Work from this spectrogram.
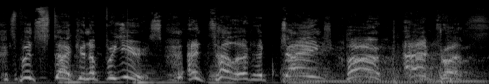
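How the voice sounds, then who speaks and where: A cartoonish character voice, raised and projected, moves along at a fairly slow pace. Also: man, extremely high pitch for a man. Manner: curt, gruff.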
